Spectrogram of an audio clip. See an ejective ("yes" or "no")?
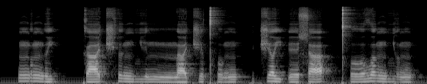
no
